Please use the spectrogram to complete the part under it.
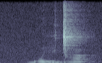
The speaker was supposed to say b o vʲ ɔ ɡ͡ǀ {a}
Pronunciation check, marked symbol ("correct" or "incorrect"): correct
